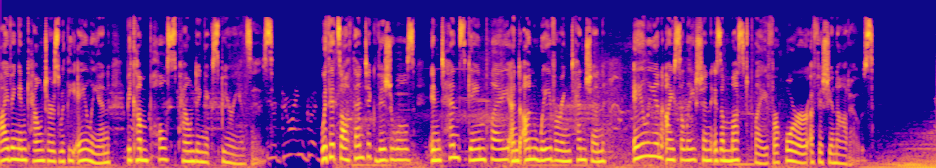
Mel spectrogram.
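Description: A young woman speaks tensely and breathlessly.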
